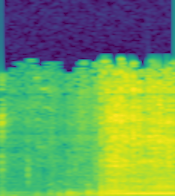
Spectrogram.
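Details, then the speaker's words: Electric massager the owner says is noisy: a quiet hum jumps to a loud buzzing rattle and excessive vibration when the motor switches on; cause not yet found before opening. "Masyadong malakas ang ingay. Masyadong vibration."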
